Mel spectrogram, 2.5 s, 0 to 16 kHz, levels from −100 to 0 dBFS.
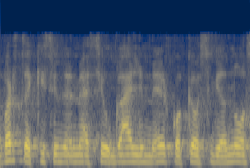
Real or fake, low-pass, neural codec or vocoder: fake; 7.2 kHz; codec, 16 kHz, 4.8 kbps, FACodec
